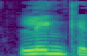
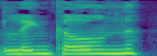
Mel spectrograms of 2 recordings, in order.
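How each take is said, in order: First: The middle L sound is silent. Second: The middle L sound is pronounced. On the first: The speaker calls it right. "we don't say that L. We say Lincoln" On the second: The speaker calls it wrong. "not Lincoln"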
